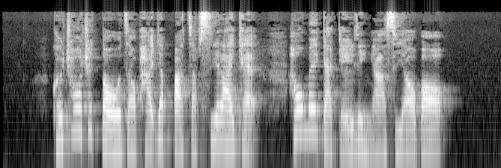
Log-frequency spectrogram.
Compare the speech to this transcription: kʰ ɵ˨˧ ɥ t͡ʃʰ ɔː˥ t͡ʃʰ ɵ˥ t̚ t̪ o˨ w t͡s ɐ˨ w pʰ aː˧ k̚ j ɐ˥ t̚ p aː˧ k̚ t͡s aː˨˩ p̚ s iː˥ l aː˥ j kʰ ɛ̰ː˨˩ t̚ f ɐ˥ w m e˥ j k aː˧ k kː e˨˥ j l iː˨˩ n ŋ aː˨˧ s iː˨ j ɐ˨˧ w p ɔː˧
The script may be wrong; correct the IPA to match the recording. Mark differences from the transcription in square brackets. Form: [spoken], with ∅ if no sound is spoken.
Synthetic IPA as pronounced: kʰ ɵ˨˧ ɥ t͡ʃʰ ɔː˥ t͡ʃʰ ɵ˥ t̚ t̪ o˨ w t͡s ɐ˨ w pʰ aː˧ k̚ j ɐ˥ t̚ p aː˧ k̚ t͡s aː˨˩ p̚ s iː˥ l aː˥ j kʰ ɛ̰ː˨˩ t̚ [h] ɐ˥ w m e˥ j k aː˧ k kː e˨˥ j l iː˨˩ n ŋ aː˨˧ s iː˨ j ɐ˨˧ w p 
